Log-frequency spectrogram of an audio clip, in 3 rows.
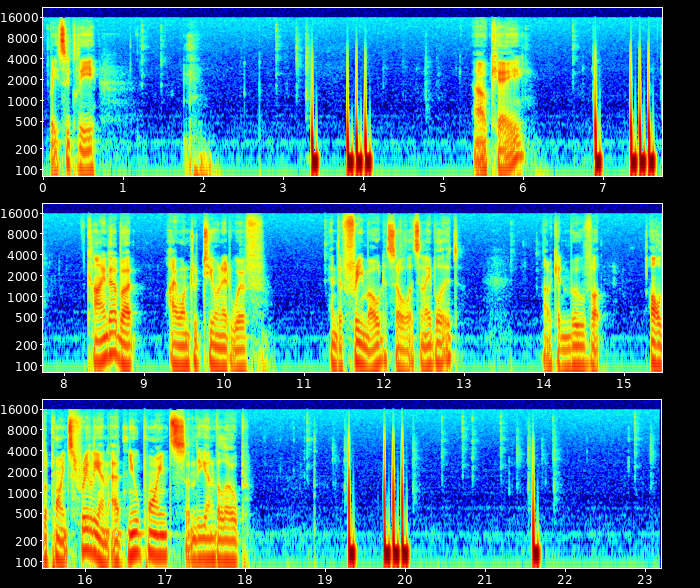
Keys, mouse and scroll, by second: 0.1-1.4 drag, 1.5-3.2 drag, 3.3 space, 4.7 space, 6.1 click, 6.8 space, 7.6 space, 10.2-11.5 drag, 12.2 click, 13.6-14.7 drag, 16.0 click, 17.4-19.0 drag, 19.2 space, 20.0 space, 20.5-21.5 drag, 21.6 space, 21.9-23.2 drag.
